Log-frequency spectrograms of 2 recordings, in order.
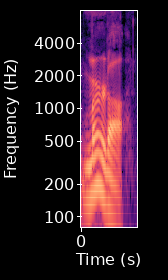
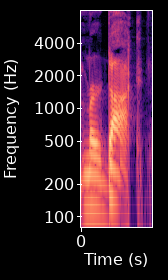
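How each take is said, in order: First: The name ends without a k sound. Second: The name ends with a k sound. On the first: The speaker calls it right. "The G-H is silent and no K sound" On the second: The speaker calls it wrong. "not Murdoch"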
